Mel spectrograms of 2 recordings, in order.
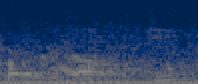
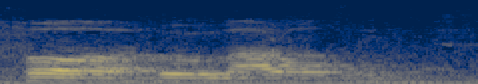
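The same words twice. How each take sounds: First: Much softer and lower, almost to himself; hushed repeat. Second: Each word laid down slowly; slow, deliberate. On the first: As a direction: let it sink in, hushed. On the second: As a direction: spell it out slowly for the hearers. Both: Shown as a demonstration. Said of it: "You see?".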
